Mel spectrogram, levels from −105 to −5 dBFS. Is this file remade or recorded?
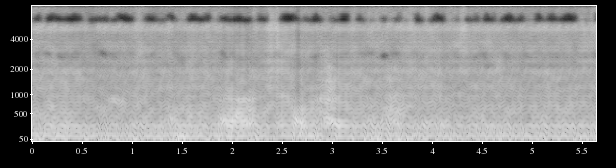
remade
